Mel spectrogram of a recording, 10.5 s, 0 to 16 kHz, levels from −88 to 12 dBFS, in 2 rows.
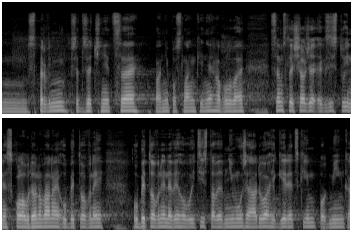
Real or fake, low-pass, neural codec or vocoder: real; 10.8 kHz; none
